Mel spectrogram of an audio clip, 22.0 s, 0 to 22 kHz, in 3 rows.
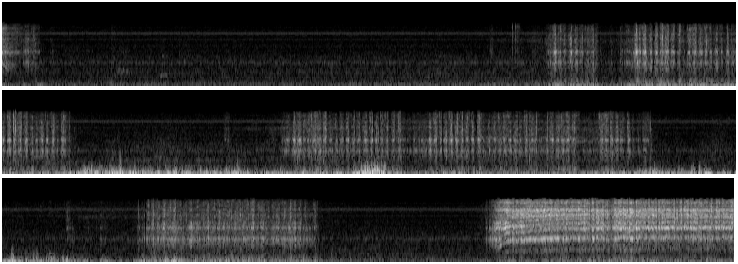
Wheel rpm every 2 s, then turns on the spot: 0, 0, 10, 20, 0, 30, 20, 20, 10, 80, 170.
4-8 10-18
